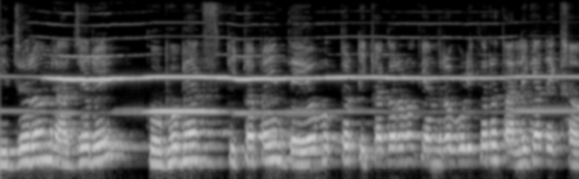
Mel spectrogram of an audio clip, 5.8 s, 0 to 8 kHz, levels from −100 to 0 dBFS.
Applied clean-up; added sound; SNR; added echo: classical method log-MMSE.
